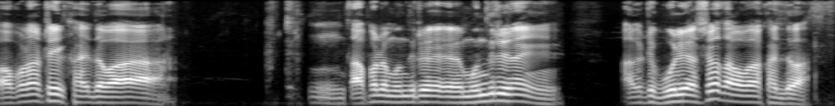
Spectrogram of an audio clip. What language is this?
Odia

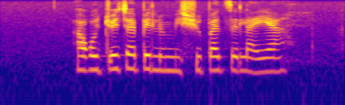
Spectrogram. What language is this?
Northern Sotho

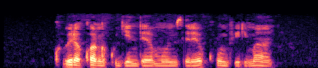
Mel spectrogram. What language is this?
Kinyarwanda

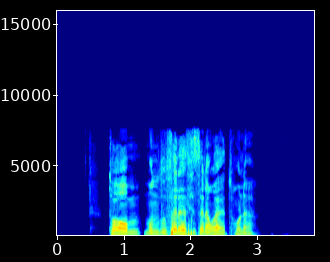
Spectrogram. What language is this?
Arabic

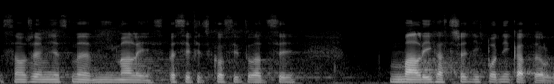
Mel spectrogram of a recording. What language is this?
Czech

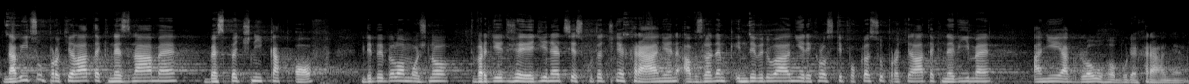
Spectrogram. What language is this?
Czech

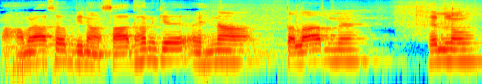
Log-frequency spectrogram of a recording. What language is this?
Maithili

